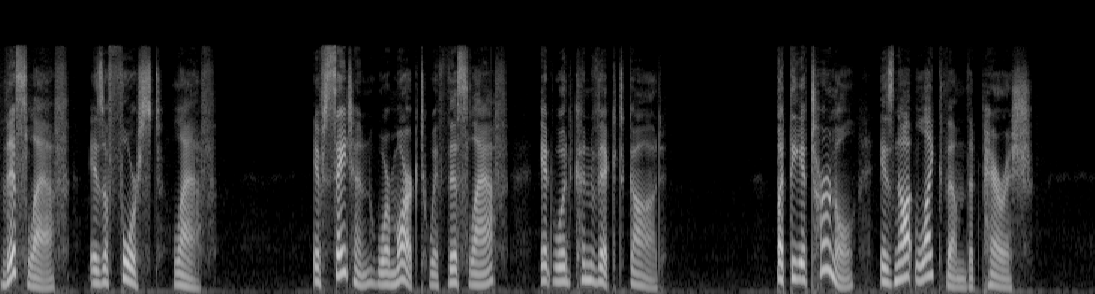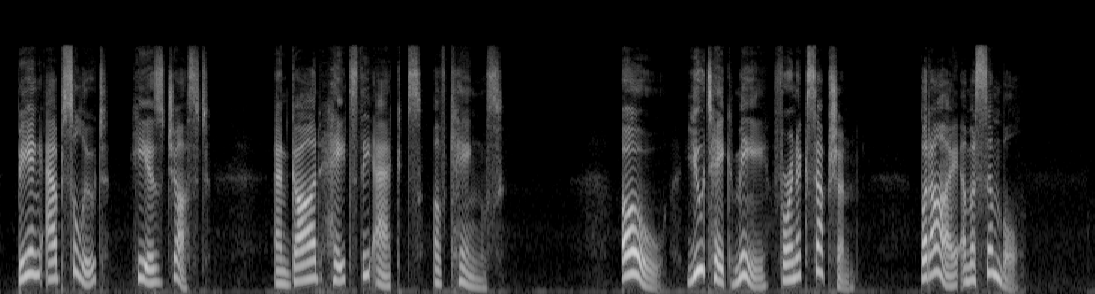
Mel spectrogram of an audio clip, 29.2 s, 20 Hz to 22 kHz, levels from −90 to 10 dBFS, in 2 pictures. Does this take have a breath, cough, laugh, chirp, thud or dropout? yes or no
no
